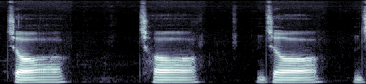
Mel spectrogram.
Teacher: तालु किसका उच्चारण स्थान होता है च वर्ण का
